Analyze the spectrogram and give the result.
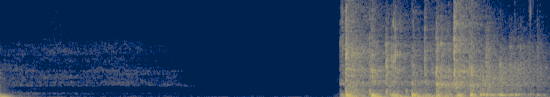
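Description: After a stretch of near silence, several metal dice suddenly clatter and rattle across a table as a player rolls for a game check, a loud, bright burst of rapid irregular clicks that keeps tumbling for about a second.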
